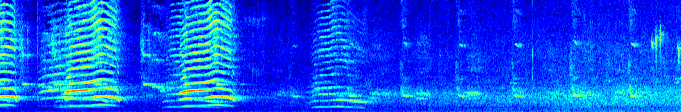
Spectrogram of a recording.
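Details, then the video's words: An Indian peafowl gives three loud, wailing, nasal calls in about four seconds, each a harsh rising-and-falling scream, followed by a quieter background with faint distant birds. "Peacock Call ~ PEACOCK Sounds | Peacock calls & peacock sounds"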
